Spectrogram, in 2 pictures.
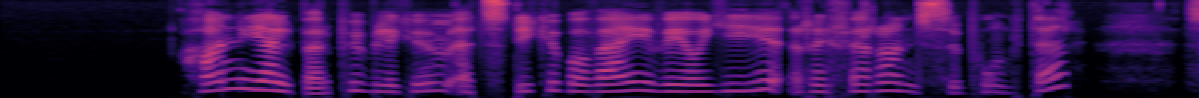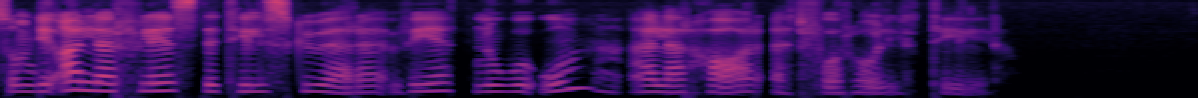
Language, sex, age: Norwegian, female, 39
